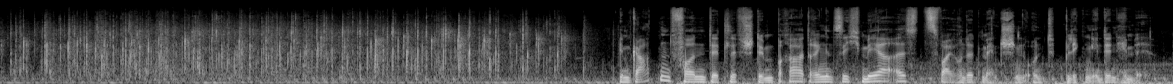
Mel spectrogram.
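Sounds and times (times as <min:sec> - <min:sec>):
audience applause: 0:00.0 - 0:06.2
speech: 0:06.2 - 0:11.7.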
